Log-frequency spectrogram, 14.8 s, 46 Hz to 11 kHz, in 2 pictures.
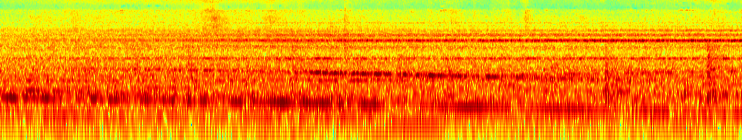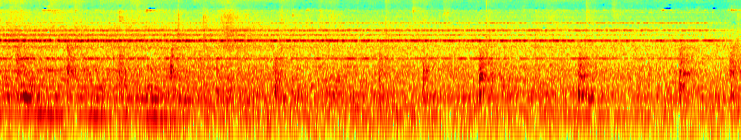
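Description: Seoul Metro Line 3 subway train pulling into a station and braking: its motor whine falls steadily in pitch as it slows, a high steady tone sets in about four seconds in, and the wheels click over rail joints in the later seconds.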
